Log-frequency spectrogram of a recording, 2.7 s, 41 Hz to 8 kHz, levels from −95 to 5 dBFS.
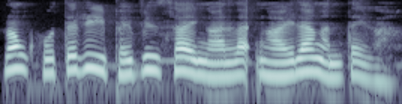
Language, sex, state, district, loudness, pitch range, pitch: Wancho, female, Arunachal Pradesh, Longding, -16 LUFS, 175-230 Hz, 200 Hz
